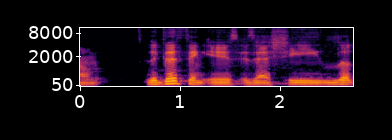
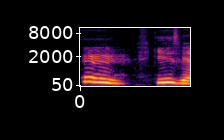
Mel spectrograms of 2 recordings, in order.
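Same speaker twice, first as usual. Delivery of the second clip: words stretched through a big yawn; a real yawn swallowing the words; 11 semitones higher, 8 dB louder, slower than usual. Real, not acted. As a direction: say it mid-yawn, high and loud. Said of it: "I'm so sorry for yawning on ya".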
